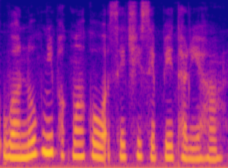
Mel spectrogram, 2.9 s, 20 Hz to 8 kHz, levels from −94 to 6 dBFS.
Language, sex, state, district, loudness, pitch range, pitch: Garo, female, Meghalaya, West Garo Hills, -15 LUFS, 205-240 Hz, 220 Hz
